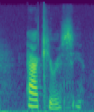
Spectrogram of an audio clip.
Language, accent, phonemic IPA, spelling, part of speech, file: English, US, /ˈæk.jɚ.ə.si/, accuracy, noun, En-us-accuracy.ogg
- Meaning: 1. The state of being accurate; being free from error; exactness; correctness 2. Exact conformity to truth, or to a rule or model; degree of conformity of a measure to a true or standard value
